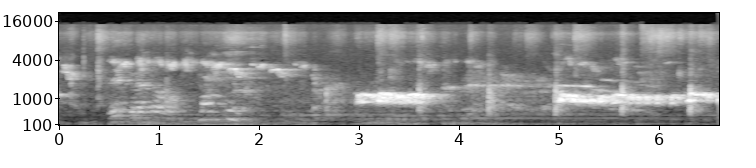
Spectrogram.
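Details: Zebra dove (perkutut), a local bird, singing with other birds answering: after a man's voice, two stretches of rolling mid-pitched cooing trills, each about a second long.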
